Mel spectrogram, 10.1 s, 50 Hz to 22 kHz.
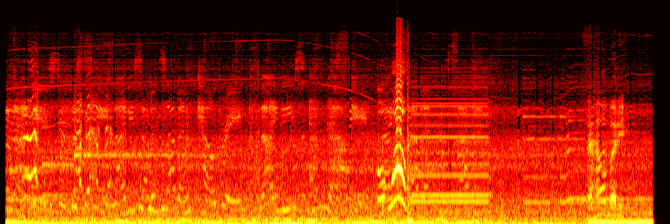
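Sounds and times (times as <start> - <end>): car road and engine rumble: 0.1 - 9.8.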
